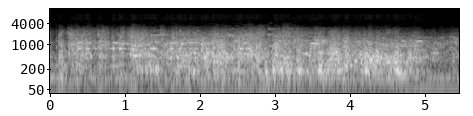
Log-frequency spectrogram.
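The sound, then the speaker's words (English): A long, loud cascade of clattering and banging objects tumbles out of a closet as its door is opened, a dense, steady jumble of crashes lasting over five seconds before easing slightly at the end, with no voices. “When Stiver runs to open that closet door, look out!”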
